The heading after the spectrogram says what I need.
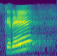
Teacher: como son dos vocales fuertes, forman un hiato, así que se tienen que decir, que pronunciar en dos sílabas diferentes.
